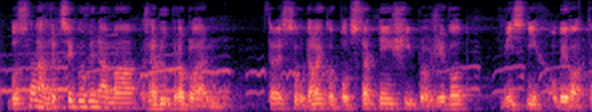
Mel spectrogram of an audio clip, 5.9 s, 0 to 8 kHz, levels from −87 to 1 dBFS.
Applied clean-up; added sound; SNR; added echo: none; Chicken, rooster; 15 dB; reverberation time 0.4 s.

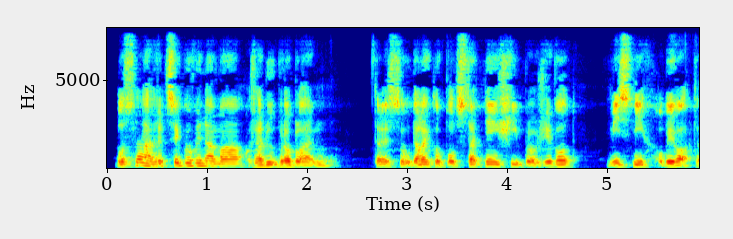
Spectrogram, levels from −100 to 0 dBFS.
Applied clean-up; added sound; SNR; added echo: neural mask model DeepFilterNet 3.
